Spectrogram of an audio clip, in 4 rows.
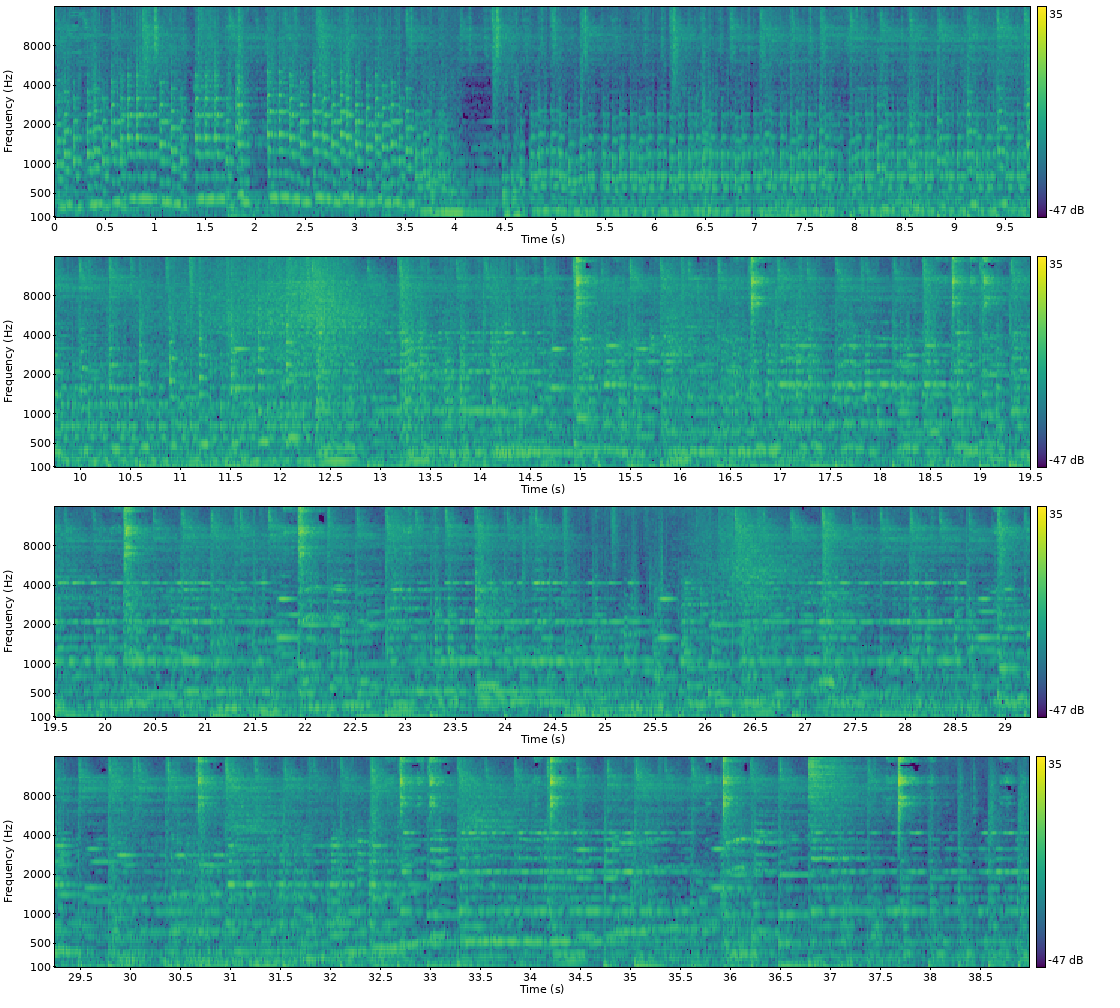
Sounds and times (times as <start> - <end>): Drum: 0.0 - 38.9
Drum kit: 0.0 - 38.9
Steelpan: 0.0 - 38.9.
